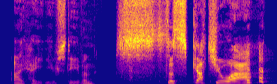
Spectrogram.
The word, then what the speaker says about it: Saskatchewan: I live in Regina, Saskatchewan.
